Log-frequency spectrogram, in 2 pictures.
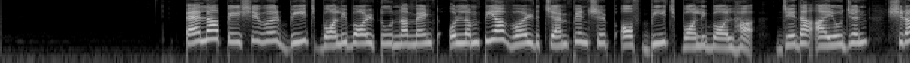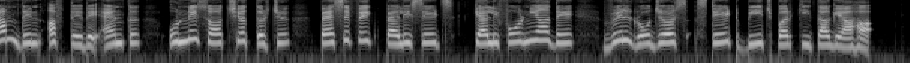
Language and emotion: Dogri, neutral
